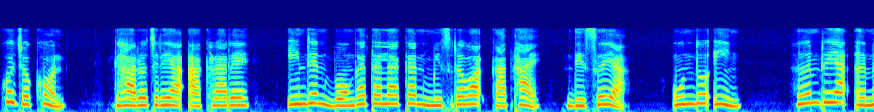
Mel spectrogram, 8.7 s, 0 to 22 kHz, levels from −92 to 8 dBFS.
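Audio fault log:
No faults were found in this speech; it is carried by G.722 wideband telephone coding at 64 kbit/s, which keeps its usual band up to about 7 kHz and leaves only faint coding traces, if any can be heard.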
